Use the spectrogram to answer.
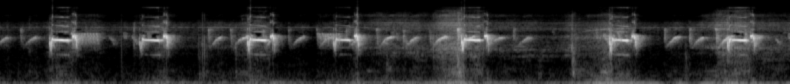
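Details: A visiting Bar-winged Prinia singing vigorously, recorded as a lure: a bright, high phrase of sharp chirps and a quick trill, repeated about every one and a half seconds against a quiet background.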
